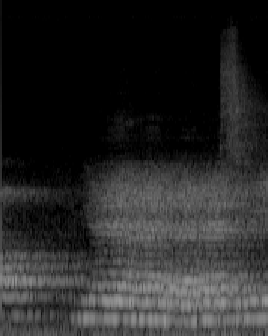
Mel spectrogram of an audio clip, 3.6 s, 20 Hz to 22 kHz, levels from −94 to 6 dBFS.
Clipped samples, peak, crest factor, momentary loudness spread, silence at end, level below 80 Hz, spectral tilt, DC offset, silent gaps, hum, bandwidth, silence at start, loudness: under 0.1%; -26 dBFS; 14 dB; 13 LU; 0 s; -64 dBFS; -6 dB/octave; under 0.1%; none; none; 19 kHz; 0 s; -41 LUFS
